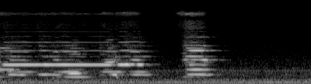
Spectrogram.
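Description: A flute plays a short melody up close, then stops.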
